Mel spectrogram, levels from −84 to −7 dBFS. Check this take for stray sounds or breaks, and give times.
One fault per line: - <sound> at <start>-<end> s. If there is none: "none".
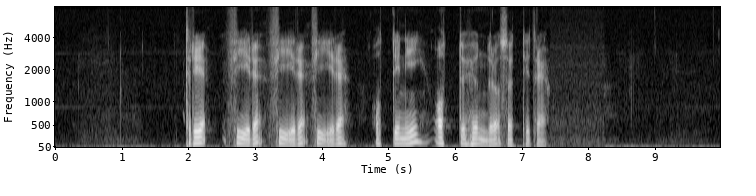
none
